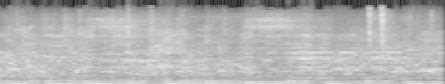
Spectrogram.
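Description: A large outdoor crowd cheering and shouting over loud music with a heavy bass line.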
